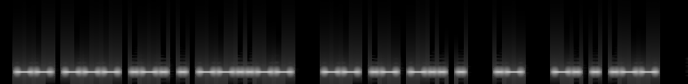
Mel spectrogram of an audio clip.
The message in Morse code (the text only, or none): MORE, MADE A NEW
